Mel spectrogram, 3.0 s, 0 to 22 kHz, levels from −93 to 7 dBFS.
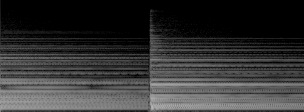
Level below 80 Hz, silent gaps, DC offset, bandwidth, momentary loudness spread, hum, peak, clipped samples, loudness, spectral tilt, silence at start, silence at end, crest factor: -70 dBFS; none; under 0.1%; 9 kHz; 11 LU; none; -12 dBFS; under 0.1%; -32 LUFS; -8 dB/octave; 0 s; 0 s; 18 dB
